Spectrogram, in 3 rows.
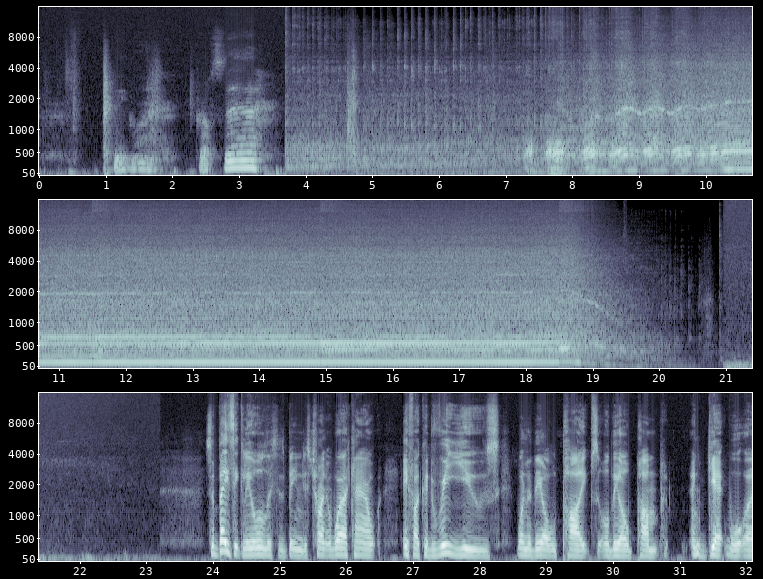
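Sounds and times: leaf blower engine running: 3.7s - 23.0s.

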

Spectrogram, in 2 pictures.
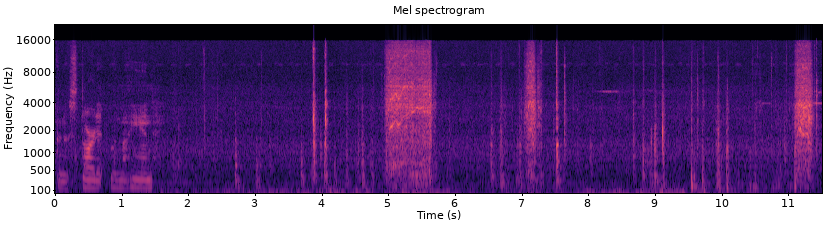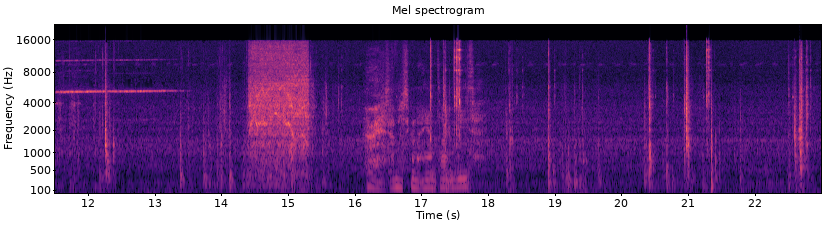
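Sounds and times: cordless screwdriver running: 4.9s - 5.7s, 14.4s - 15.4s
tools clicking and rattling: 17.1s - 19.5s.

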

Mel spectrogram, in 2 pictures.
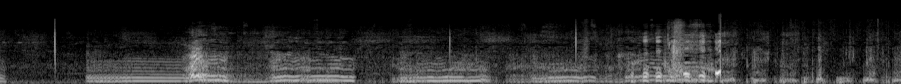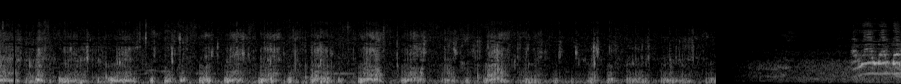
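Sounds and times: dogs growling in play: 0.8s - 16.2s.

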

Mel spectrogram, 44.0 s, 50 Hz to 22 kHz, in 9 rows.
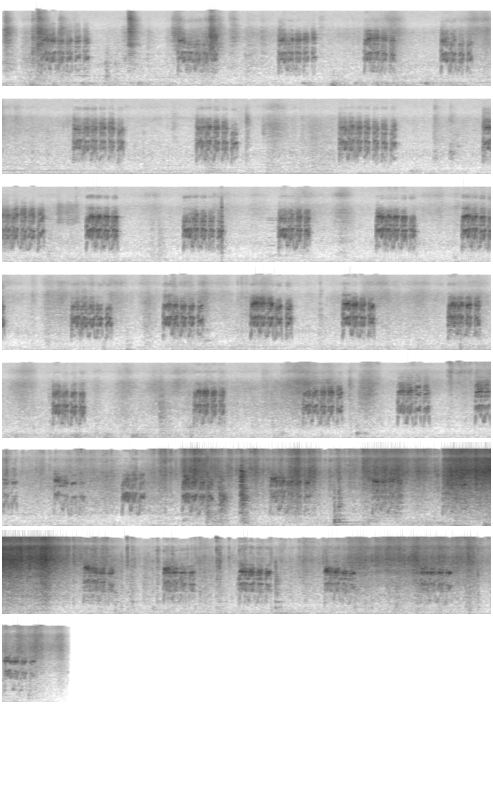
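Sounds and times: parakeet chick calling: 0.3s - 1.0s, 1.8s - 2.2s, 2.8s - 4.8s, 5.6s - 6.2s, 6.8s - 7.3s, 8.2s - 8.9s, 9.7s - 11.0s, 11.6s - 12.9s, 13.5s - 18.4s, 19.1s - 20.5s, 21.4s - 21.9s, 22.6s - 34.6s
loud rustling: 23.1s - 34.9s.

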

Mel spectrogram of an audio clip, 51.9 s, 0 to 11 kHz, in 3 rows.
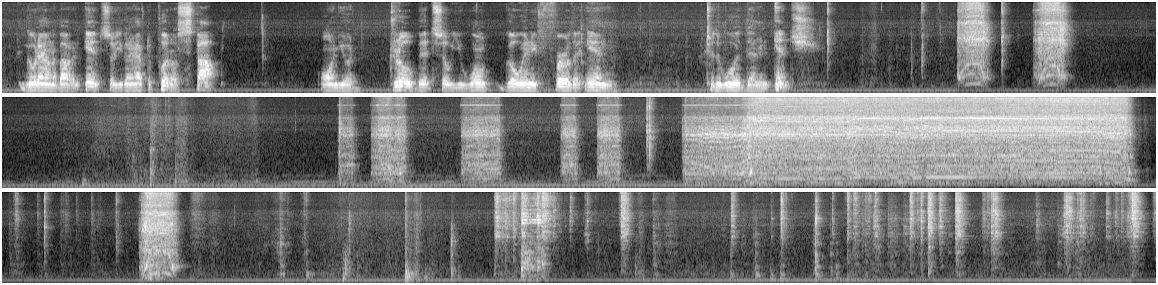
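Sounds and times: cordless drill boring into wood: 14.4s - 14.9s, 15.5s - 16.0s, 22.4s - 23.4s, 24.2s - 24.8s, 25.7s - 26.6s, 27.5s - 34.4s, 36.7s - 37.3s.

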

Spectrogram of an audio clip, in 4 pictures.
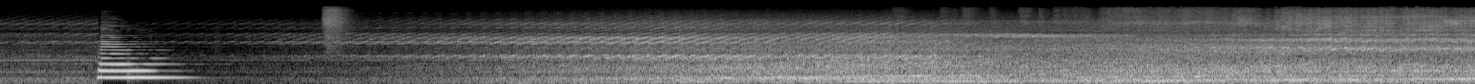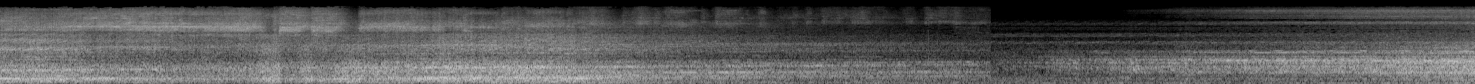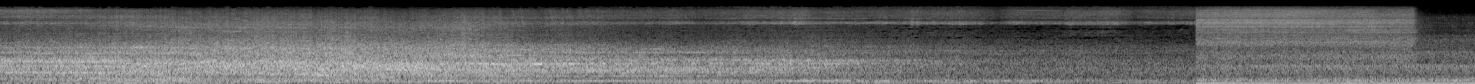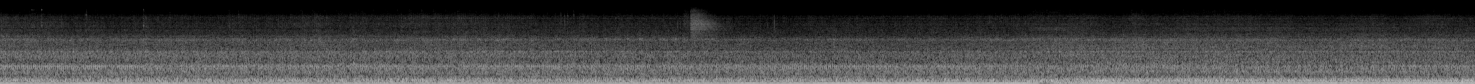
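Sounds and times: diesel train passing: 0.0s - 59.0s
air hiss: 3.2s - 3.6s, 36.3s - 43.8s, 51.2s - 51.6s.

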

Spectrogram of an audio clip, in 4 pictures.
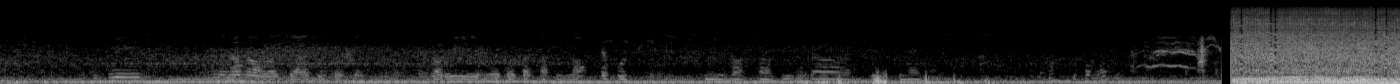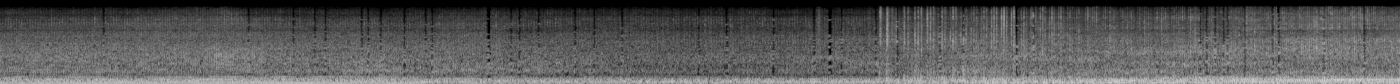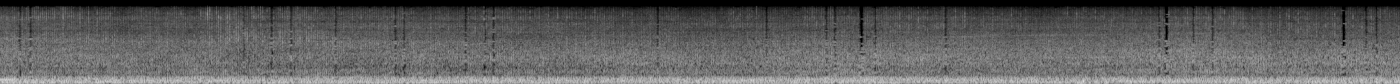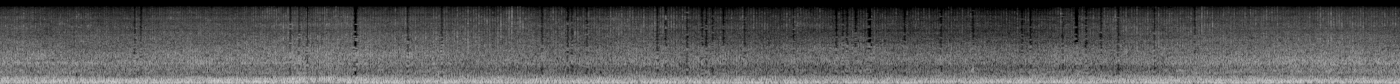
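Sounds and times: propeller aircraft taxiing: 12.0s - 56.0s.

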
